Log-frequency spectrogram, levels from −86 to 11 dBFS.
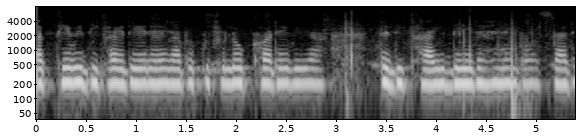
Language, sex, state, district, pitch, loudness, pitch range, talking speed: Hindi, female, Bihar, Samastipur, 210 Hz, -14 LUFS, 205-210 Hz, 220 wpm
